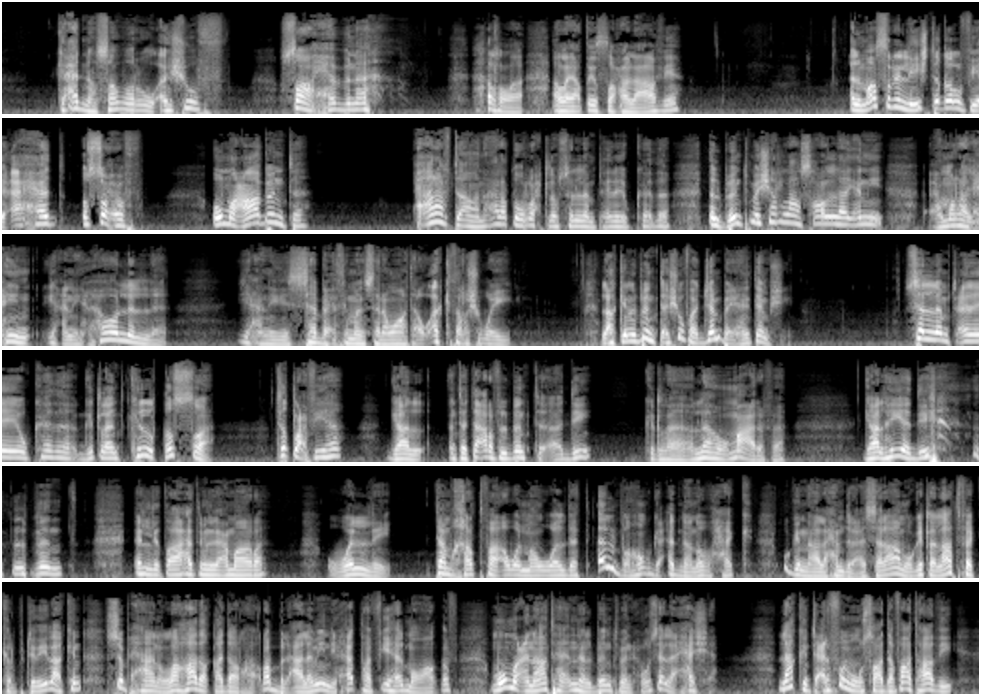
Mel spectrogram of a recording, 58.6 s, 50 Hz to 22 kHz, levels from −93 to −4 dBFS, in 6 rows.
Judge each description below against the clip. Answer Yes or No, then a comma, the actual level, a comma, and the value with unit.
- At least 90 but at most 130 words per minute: Yes, average, 125 wpm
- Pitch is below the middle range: No, medium, 145 Hz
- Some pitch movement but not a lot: No, wide, 7.1 semitones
